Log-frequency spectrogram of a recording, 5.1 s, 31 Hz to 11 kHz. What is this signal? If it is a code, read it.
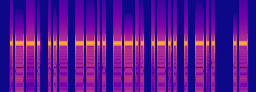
Morse code, heard as a keyed tone, about 22 wpm, 700 Hz. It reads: PUZZLED A
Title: Pangram Challenge v2 - 22wpm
